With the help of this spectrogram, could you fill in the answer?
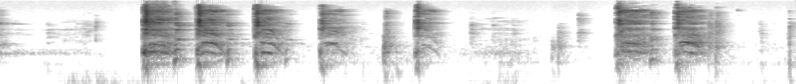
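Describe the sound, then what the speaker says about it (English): A series of harsh, close coughs in quick bursts, about eight or nine in a row with short pauses, then two more after a break. "That's just me coughing."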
